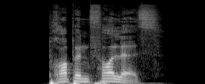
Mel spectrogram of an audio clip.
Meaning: strong/mixed nominative/accusative neuter singular of proppenvoll
- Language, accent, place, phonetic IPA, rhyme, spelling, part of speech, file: German, Germany, Berlin, [pʁɔpn̩ˈfɔləs], -ɔləs, proppenvolles, adjective, De-proppenvolles.ogg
